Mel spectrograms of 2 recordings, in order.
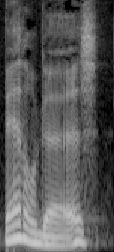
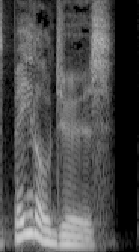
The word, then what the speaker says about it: Betelgeuse: Although we're calling it Betelgeuse, it's also commonly known as Betelgeuse. Both are mispronunciations of the original Arabic name Ibtilyaza, meaning the hand of the big man being Orion the Hunter.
